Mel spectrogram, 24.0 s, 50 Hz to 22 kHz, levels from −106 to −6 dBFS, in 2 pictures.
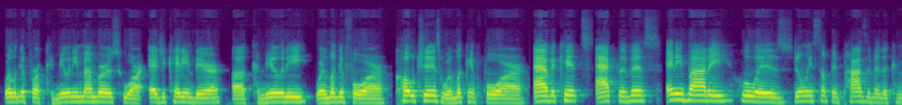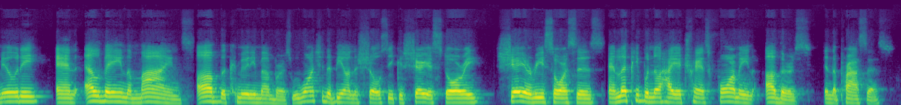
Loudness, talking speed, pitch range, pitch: -17 LUFS, 160 wpm, 125-150 Hz, 140 Hz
